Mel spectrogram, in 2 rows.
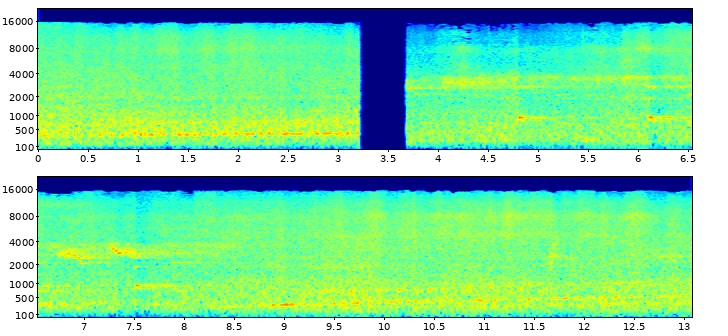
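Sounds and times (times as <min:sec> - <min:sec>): train rumbling slowly: 0:03.8 - 0:13.0.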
